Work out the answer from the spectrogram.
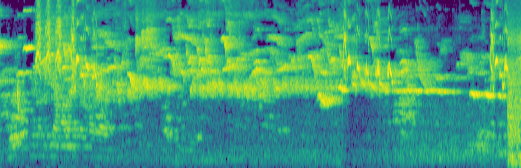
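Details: A morning oriental magpie-robin in full, fast song to raise the aggression of other magpie-robins. Sharp high notes open a long, unbroken stream of warbles, whistles and trills, ending with a sharp click.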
